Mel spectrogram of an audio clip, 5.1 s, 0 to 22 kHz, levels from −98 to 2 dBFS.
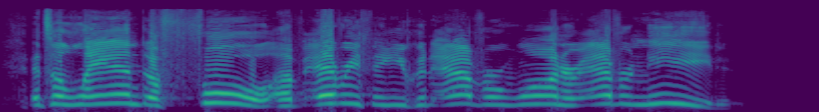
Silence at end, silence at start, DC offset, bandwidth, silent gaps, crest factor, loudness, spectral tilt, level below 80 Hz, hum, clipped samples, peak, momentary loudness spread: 0.7 s; 0.2 s; under 0.1%; 15.5 kHz; none; 18 dB; -39 LUFS; 0 dB/octave; under -90 dBFS; none; under 0.1%; -22 dBFS; 9 LU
